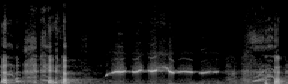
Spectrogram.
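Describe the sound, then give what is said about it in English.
A person whistles a short, wavering tune for about a second and a half, clear, with people talking just before and after. “And so I don't know if he started whistling.”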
